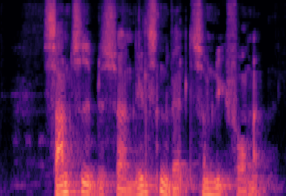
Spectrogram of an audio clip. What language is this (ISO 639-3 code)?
dan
